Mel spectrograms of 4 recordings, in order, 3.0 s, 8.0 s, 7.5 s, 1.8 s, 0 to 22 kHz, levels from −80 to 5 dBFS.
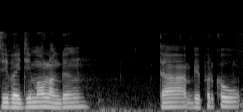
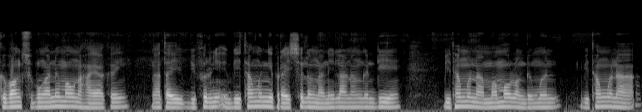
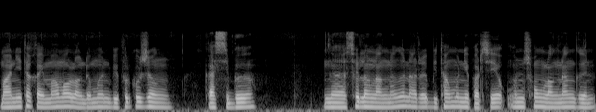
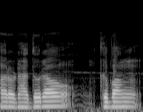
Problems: constant background noise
